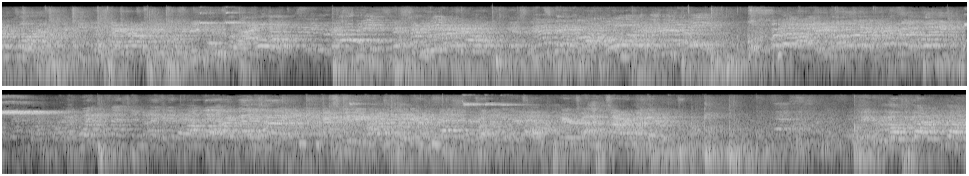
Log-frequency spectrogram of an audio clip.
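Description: Adults and children shout and cheer throughout a large echoing gym.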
